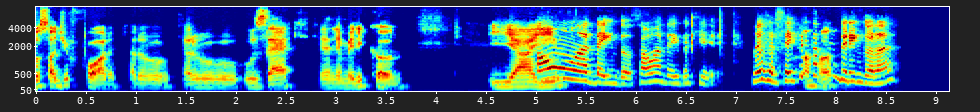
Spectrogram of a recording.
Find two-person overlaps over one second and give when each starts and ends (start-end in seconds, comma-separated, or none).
none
